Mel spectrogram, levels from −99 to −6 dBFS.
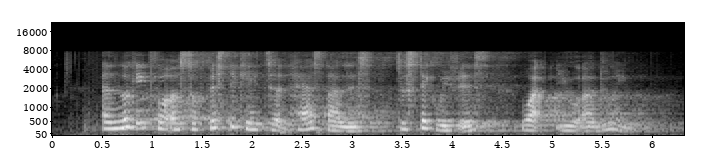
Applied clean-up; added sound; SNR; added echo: neural separator model SepFormer DNS4.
